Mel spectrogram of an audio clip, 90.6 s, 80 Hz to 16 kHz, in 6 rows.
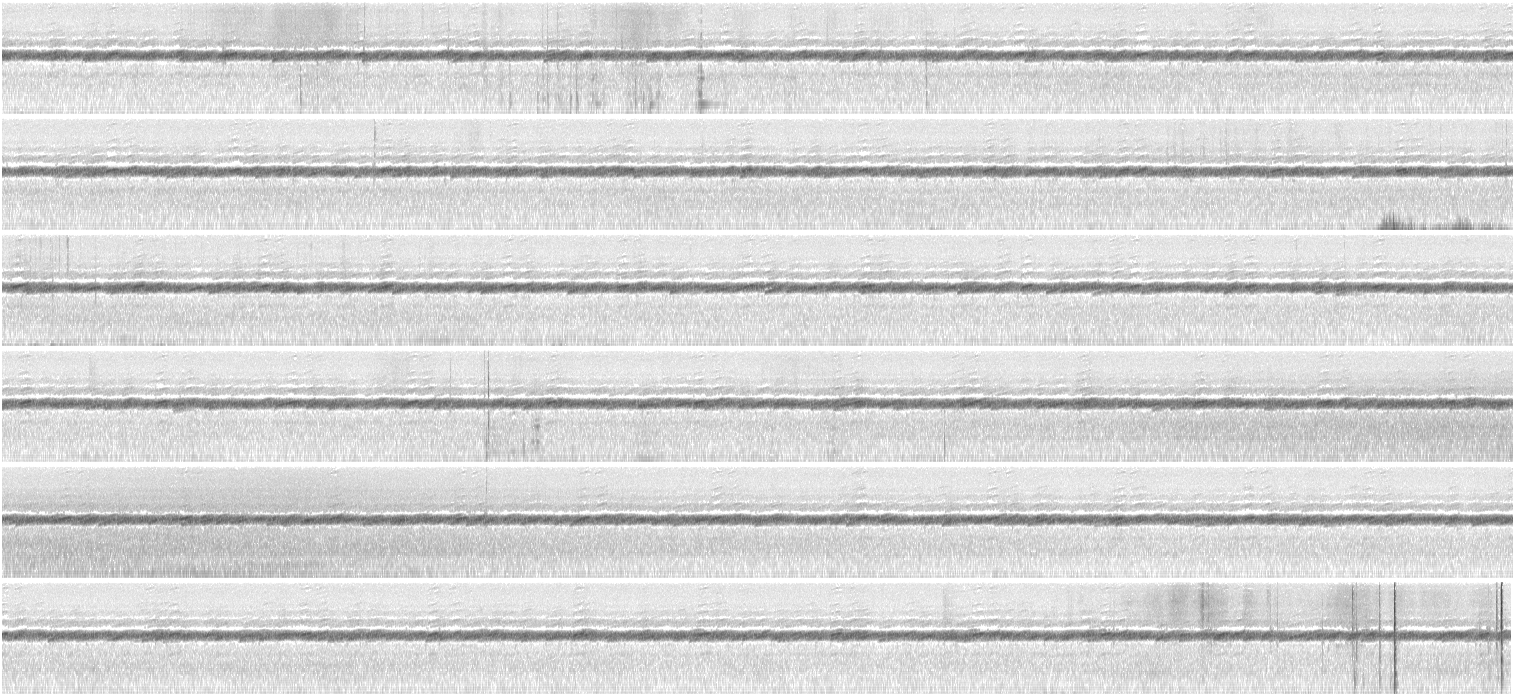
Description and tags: Peepers by Oyster Pond Rd-2
Spring peepers (tiny frogs that live in the wetlands in New England) recorded on the evening of 15 April 2012. Recorded in Woods Hole, Massachusetts using a Zoom H2.
field-recording, Woods-Hole, New-England, pond, swamp, wetlands, Frogs, spring, peepers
